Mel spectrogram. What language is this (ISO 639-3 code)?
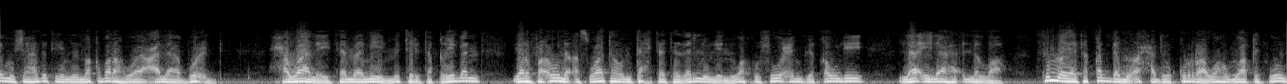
ara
